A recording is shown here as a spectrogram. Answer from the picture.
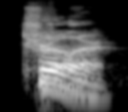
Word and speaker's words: Triller: Thriller Thriller Thriller Thriller did I say it right no you said Thriller he keep saying Thriller that's Michael Jackson song Thriller Thriller trill say drill drill triller triller okay so the triller CEO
